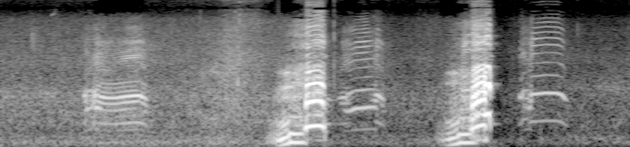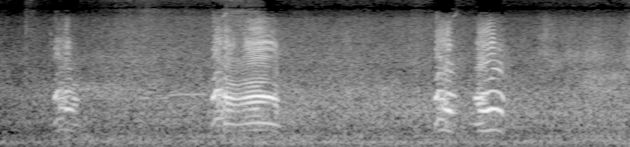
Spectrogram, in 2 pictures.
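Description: Hand-blown goose call imitating Canada geese, working two geese overhead to coax them into landing: a series of short honks and clucks, with two loud rising honks about two and three seconds in and softer honks between them.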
